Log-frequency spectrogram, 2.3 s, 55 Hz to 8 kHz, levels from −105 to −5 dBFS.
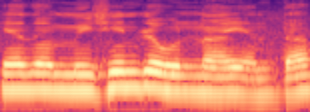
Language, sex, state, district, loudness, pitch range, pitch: Telugu, male, Andhra Pradesh, Krishna, -12 LUFS, 135-155 Hz, 150 Hz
